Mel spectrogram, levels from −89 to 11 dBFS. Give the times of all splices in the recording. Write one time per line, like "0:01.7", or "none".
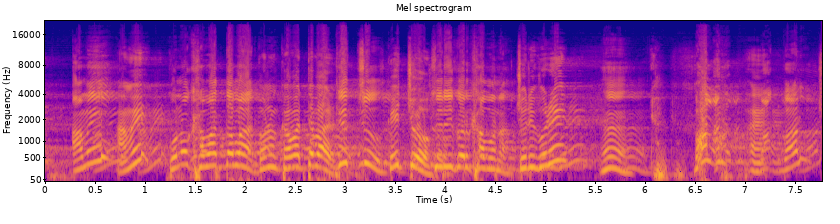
none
